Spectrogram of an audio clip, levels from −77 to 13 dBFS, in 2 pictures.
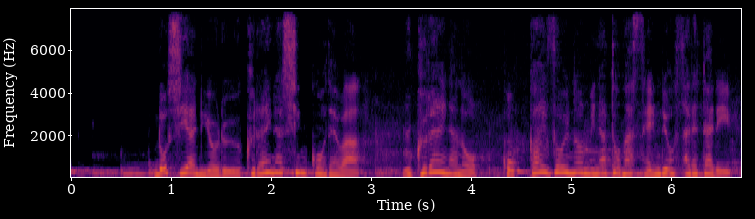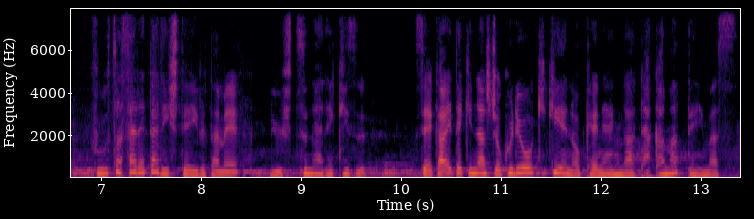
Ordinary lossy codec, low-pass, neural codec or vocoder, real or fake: none; none; codec, 16 kHz, 2 kbps, X-Codec, WavLM features, trained on Multilingual LibriSpeech; fake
